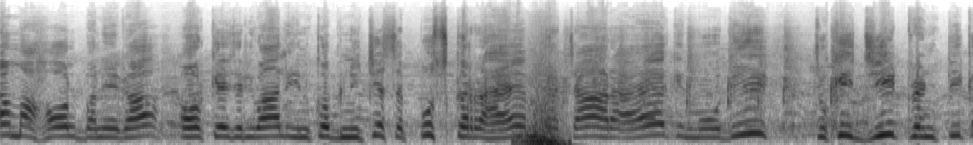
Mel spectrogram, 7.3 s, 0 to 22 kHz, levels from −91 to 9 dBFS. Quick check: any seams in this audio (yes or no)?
yes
